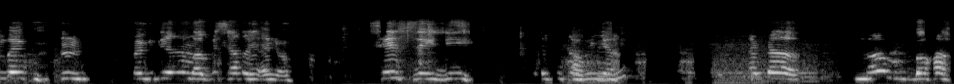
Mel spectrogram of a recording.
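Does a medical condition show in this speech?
Yes: cerebral palsy.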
